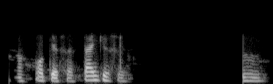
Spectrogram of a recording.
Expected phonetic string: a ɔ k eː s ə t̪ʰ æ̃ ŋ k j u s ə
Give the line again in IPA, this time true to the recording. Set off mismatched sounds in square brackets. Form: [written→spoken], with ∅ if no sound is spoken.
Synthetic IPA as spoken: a [ɔ→o] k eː s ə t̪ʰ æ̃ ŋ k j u s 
